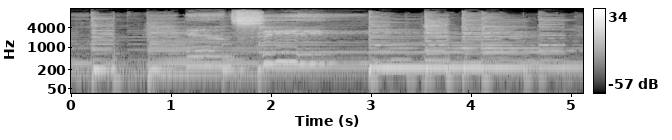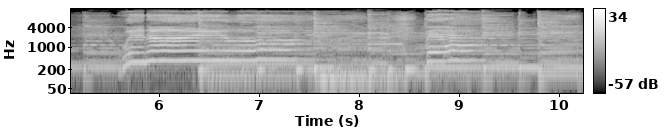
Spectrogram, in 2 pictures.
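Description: A woman singing to her own strummed cutaway acoustic guitar. About halfway through she rises into a long held note.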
